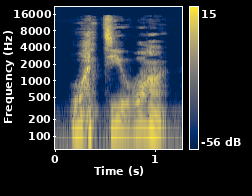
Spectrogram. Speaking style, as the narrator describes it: I choked

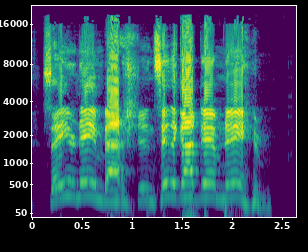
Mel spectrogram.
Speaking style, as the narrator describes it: He screams out, Moonchild

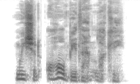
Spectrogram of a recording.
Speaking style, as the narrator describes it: Choi muttered

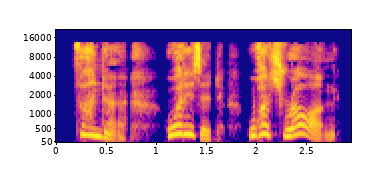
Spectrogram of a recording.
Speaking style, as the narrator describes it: Shadow panted as he spoke

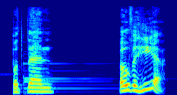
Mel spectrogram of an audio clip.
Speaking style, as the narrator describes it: said Emily

